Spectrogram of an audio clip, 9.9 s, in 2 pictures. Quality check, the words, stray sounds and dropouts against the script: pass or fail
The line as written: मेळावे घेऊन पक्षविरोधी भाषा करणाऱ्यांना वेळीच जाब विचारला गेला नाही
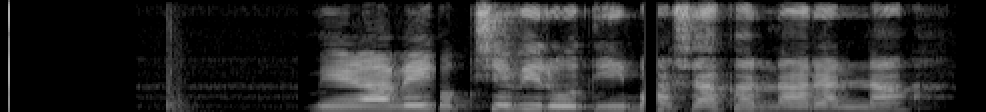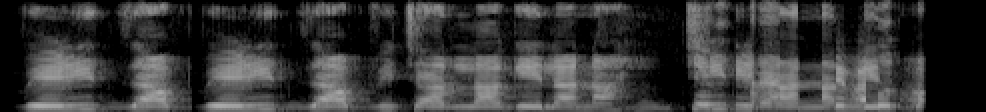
fail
